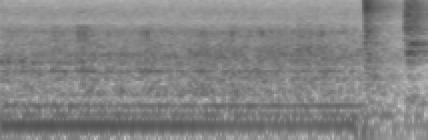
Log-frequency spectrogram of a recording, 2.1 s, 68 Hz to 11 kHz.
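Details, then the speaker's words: Katool KT-T800 tire changer turntable motor, single-speed on/off, newly installed: steady constant low hum, a bit noisy but even, no grinding or knocking; normal healthy turntable drive. "But it's functioning, a little bit noisy. It's not variable speed, it's either on or off."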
